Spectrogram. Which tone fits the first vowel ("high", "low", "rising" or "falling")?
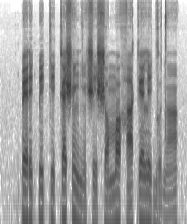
high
